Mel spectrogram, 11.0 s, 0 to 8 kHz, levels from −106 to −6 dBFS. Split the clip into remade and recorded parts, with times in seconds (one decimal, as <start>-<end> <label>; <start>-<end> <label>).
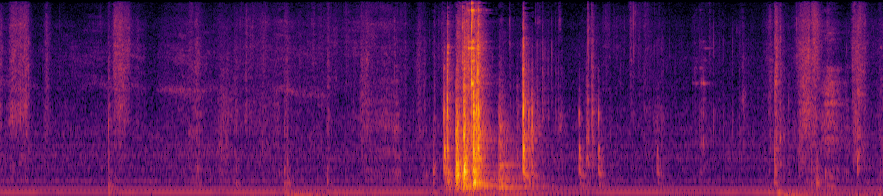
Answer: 0.0-11.0 recorded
